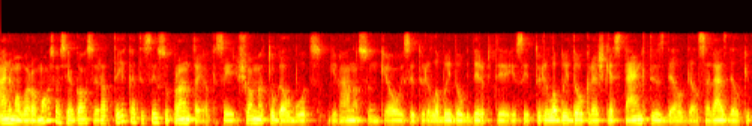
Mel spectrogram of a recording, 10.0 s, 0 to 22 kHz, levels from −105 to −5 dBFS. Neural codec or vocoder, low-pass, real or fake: none; 7.2 kHz; real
